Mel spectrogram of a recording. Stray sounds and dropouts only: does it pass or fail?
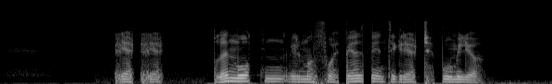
fail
